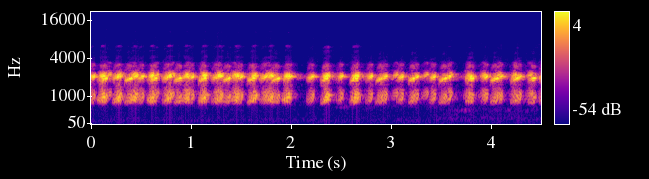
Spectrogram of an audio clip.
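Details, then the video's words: Tree frogs singing at night at a forest pond in mid-April in north-east Italy; dense, rapid pulsed croaks with bright upper tones overlap continuously, a chorus of many callers with brief dips in intensity around two seconds. "relaxing forest pond by night with singing tree frogs"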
